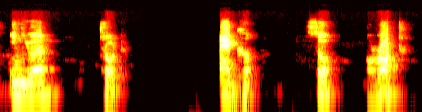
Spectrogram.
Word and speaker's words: rot: Then you can pronounce it like a German. But now you can use at a R, but soft R. Rot. It's not a rot. It's rot.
